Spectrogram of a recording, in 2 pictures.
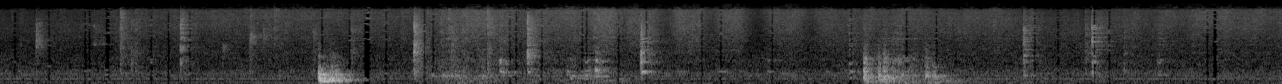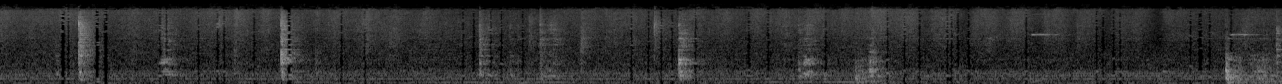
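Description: Bacon frying in oil in a pan for an Asian-style creamy spaghetti carbonara, a steady close sizzle with hiss and occasional clanks and scrapes of stirring against the pan throughout.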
